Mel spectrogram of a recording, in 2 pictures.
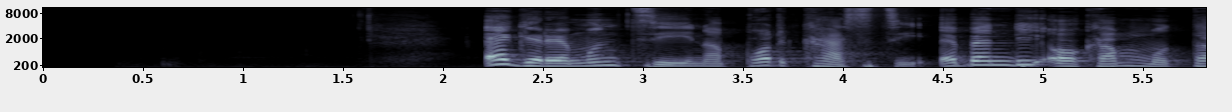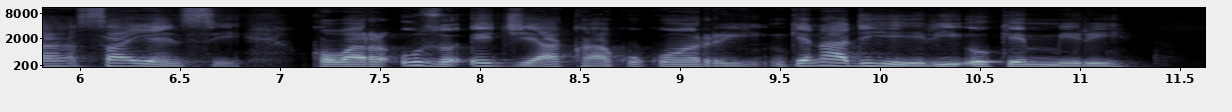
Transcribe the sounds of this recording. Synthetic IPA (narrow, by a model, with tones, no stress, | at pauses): e˦ɡe˨ɾe˨m̩˦n̩˦tʰi˨na˨pɔ˦dka˦˨stɪ̰˨e˦be˦n̩˦dɪ˦ʔɔ˨kʰa˨m̩˦mʊ˨ta˦sa˦jɛ˨n̩˨sɪ̰˨kɔ˨wa˨ɾa˨ʔʊ˦zɔ˨ʔe˦d͡ʒi˨a˦kɔ˨a˦kʷʊ˦kʷɔ˦ɾi˦ŋ̩˨ke˦na˦˨dɪ˦ɦe˨ɾi˦ʔo˦ke˦m̩˦mi˨ɾi˦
